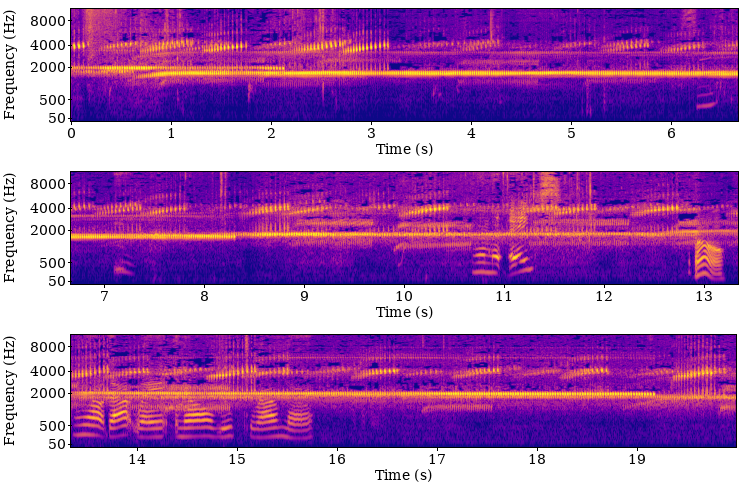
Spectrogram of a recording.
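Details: Chorus of frogs in the St. Olaf College Natural Lands during a frog-catching outing: a continuous buzzing trill with rapid, high, upslurred peeps above it, briefly interrupted by human voices near the middle.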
